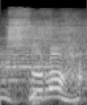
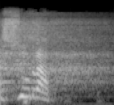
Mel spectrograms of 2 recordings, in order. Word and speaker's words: surah: Jangan dibaca sebagai "surat." Karena akhirannya ta marbutah. Dalam kompetisi pembacaan Al-Quran , jika Anda membacanya sebagai "surat," istilah yang benar adalah "surah.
